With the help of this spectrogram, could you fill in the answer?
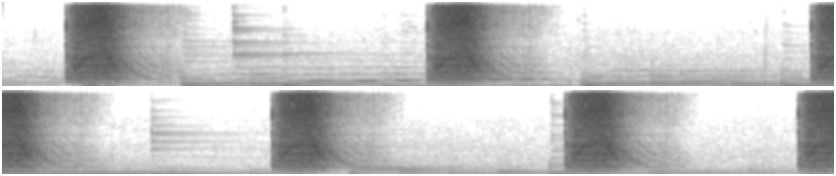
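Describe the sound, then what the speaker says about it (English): Power drill in the Builder Simulator video game driving plasterboard nails into a wall, five loud, short whirring bursts at roughly two-second intervals over a steady background music bed. "Take your drill out and screw them in."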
